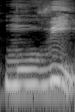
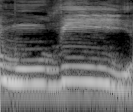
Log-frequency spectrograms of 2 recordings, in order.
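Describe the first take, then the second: First: मूवी with a short, quick final ee. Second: मूवी with the final ee drawn out; wrong long ee. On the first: Teacher showing learners how to read मूवी, short final i. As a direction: say मूवी without stretching the last vowel. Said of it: "हम पढ़ेंगे मूवी". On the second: Teacher showing learners how not to read मूवी, final ee stretched. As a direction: stretch the last vowel of मूवी into a long eee. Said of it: "ये नहीं पढ़ेंगे मूवी". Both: Shown as a demonstration.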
